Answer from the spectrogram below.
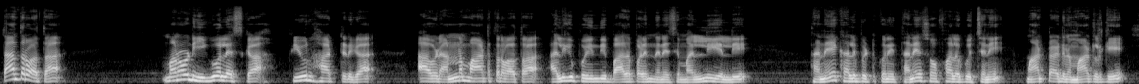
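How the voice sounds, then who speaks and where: A man's voice: mid-range voice, fairly quick. A man giving an opinionated review of a reality show episode, arguing his points with pointed rhetorical questions.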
